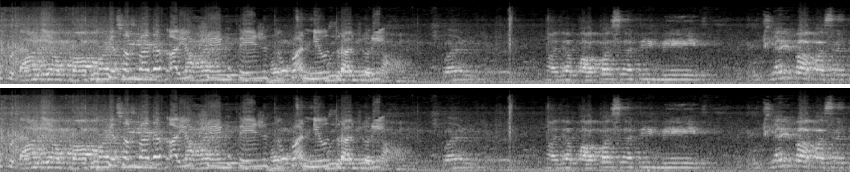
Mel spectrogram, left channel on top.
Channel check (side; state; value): both; identical; correlation 1.00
